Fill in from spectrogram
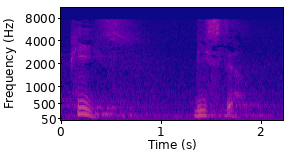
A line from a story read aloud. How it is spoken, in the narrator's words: Jesus very gently said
